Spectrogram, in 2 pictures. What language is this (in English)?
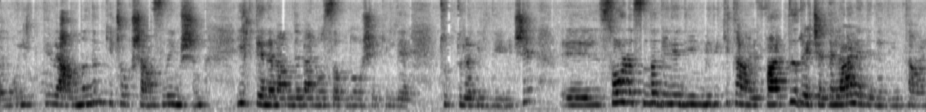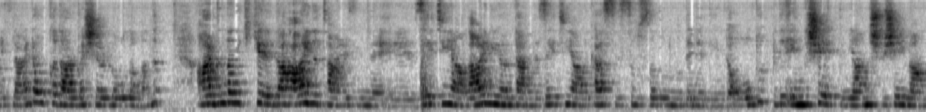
Turkish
